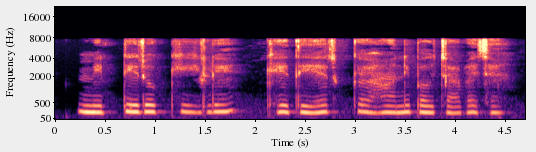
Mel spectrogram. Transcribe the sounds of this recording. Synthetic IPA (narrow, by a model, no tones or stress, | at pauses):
mɪʈːiɾoːkile | kʰeːt̪iɦɐɾkɐɦaːnipɐɦʊt͡ʃaːbet͡ʃʰɛ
